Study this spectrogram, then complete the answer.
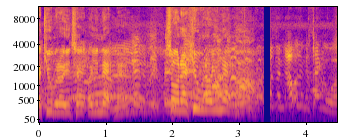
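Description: A young man talks excitedly and laughs close to a microphone.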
